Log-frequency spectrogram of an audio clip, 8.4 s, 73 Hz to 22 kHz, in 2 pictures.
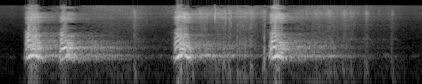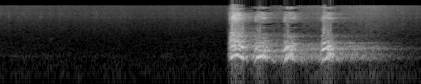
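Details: Dog chained outside in the snow without shelter at night, between 8 and 11:30 PM; loud, sharp barks in two bursts, three barks then a pause of several seconds, then four quick barks, each with a ringing echoing tail.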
